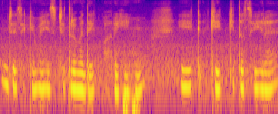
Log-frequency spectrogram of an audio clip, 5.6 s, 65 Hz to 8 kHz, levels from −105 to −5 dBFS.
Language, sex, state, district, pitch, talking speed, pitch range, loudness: Hindi, female, Bihar, Kishanganj, 195 Hz, 150 wpm, 190-210 Hz, -16 LUFS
